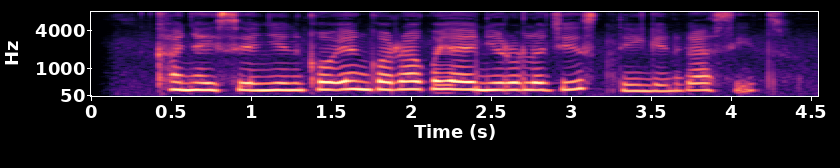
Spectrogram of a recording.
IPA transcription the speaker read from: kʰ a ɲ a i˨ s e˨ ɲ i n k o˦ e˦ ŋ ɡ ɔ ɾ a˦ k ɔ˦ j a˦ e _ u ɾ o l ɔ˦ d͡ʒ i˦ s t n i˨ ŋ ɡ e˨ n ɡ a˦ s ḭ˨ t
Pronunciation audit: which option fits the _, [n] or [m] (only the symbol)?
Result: n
